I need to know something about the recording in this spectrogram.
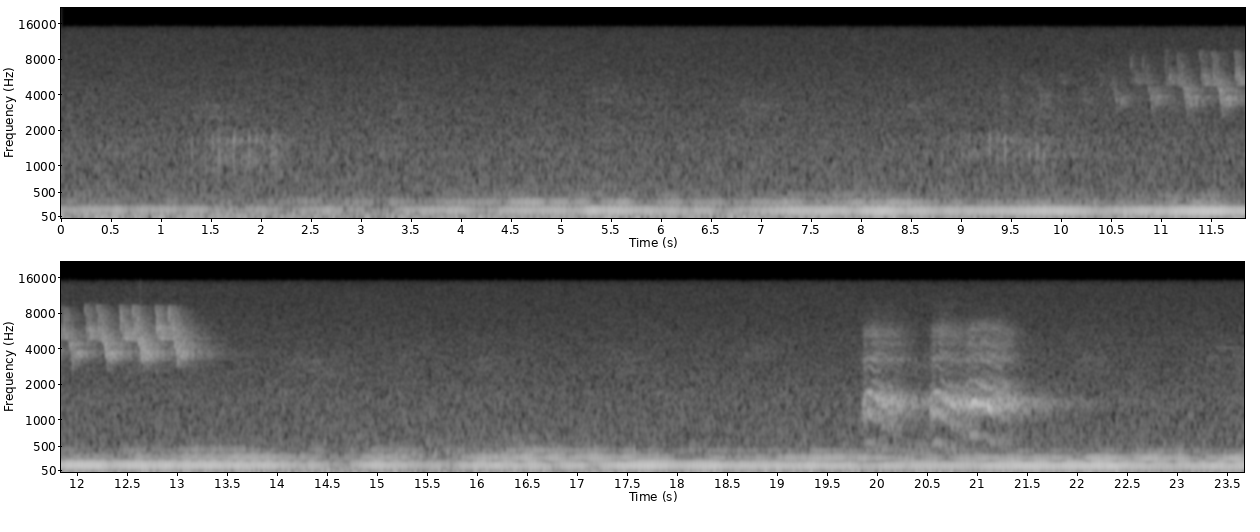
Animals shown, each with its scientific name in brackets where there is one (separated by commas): Ovenbird (Seiurus aurocapilla), American Crow (Corvus brachyrhynchos), Red-eyed Vireo (Vireo olivaceus), Common Raven (Corvus corax)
